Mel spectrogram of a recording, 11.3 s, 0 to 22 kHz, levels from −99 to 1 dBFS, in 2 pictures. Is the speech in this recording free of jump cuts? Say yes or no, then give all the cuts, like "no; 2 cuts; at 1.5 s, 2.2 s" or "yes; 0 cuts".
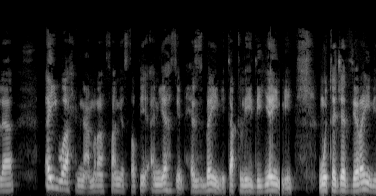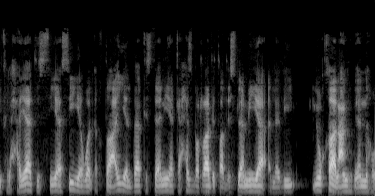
yes; 0 cuts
